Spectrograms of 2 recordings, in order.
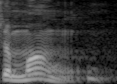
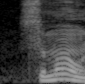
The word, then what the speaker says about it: Shimon: he used this this word it's actually uh pronounced shimone shimone it's a Hebrew name but Peter was the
